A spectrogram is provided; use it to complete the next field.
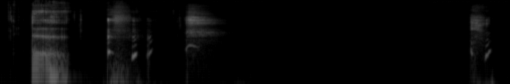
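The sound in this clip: Burping in a binaural recording: a long, loud belch is followed by a few shorter burps and breathy throat sounds. After a pause of several seconds, one brief burp comes near the end.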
